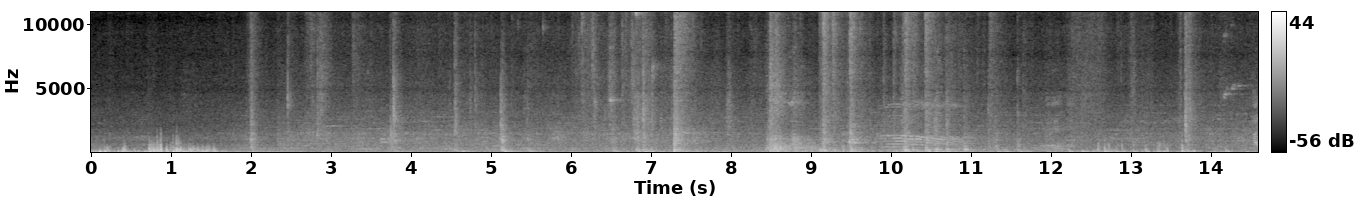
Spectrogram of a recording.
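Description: Inside a Mitsubishi traction service elevator cab: a low rumble near the start, then scattered clicks and knocks as the car doors slide open at a floor. Voices are heard in the background.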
